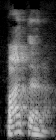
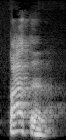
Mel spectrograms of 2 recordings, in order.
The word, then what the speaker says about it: Patara: me with this word, Patara, is that correct? Yes? Patara, because there's an accent on the A, but sometimes I forget how to pronounce it. Patara, ¿ok?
